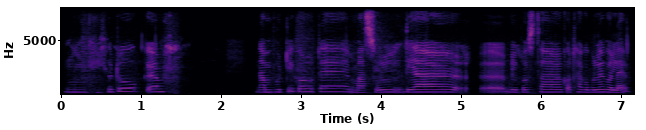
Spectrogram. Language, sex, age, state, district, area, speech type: Assamese, female, 45-60, Assam, Lakhimpur, rural, spontaneous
